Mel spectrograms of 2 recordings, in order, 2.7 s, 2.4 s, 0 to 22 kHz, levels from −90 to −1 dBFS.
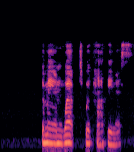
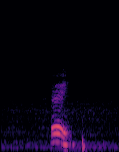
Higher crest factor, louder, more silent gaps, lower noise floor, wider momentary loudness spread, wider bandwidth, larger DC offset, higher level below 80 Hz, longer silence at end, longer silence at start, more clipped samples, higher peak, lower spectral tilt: about the same, 20 dB vs 18 dB; first, -28 LUFS vs -43 LUFS; neither; about the same, -76 dBFS vs -74 dBFS; second, 9 LU vs 19 LU; second, 8.2 kHz vs 14 kHz; neither; about the same, -66 dBFS vs -70 dBFS; second, 0.1 s vs 0.7 s; second, 0.85 s vs 1 s; neither; first, -12 dBFS vs -30 dBFS; second, -4 dB/octave vs -9 dB/octave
